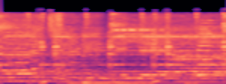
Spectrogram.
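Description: Sikh devotional kirtan: a shabad sung as a chant over sustained instrumental tones, with low, pitch-bending drum strokes about every half second to second.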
